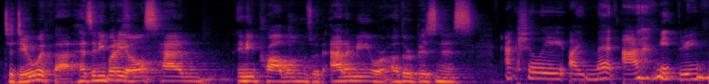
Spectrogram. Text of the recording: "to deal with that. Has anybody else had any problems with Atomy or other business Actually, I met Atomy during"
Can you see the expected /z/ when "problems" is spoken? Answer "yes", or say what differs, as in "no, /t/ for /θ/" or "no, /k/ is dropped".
yes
